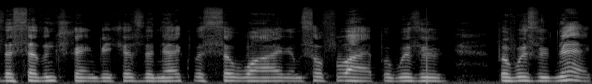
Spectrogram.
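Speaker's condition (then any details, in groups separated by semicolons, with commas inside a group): Cerebral palsy; congenital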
